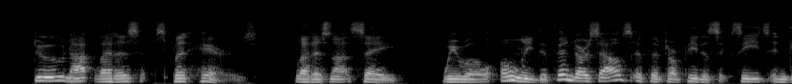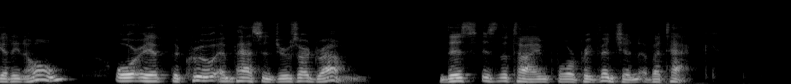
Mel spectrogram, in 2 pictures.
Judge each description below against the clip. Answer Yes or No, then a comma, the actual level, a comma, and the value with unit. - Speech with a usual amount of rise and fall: Yes, average, 3.7 semitones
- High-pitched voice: No, medium, 140 Hz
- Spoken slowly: No, average, 150 wpm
